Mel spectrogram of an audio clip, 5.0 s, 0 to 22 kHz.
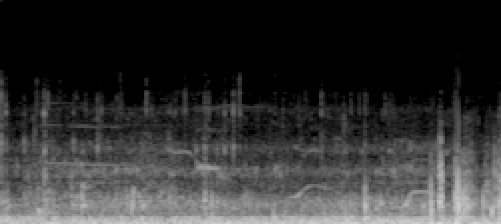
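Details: Humpback whales singing off Maui, Hawaii, in February 2020, picked up underwater by a snorkeler's GoPro: drawn-out tonal moans sweep up and down at mid pitch, partly masked by a heavy low rumble of water noise.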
